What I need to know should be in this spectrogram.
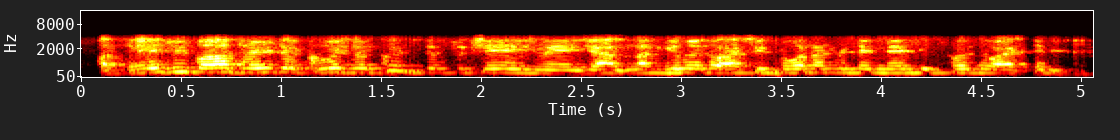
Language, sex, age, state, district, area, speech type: Kashmiri, male, 45-60, Jammu and Kashmir, Bandipora, rural, conversation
